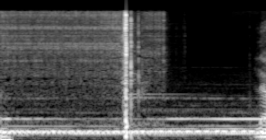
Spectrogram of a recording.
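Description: A single camera shutter click about a second in, over a low, steady drone of ambient music.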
